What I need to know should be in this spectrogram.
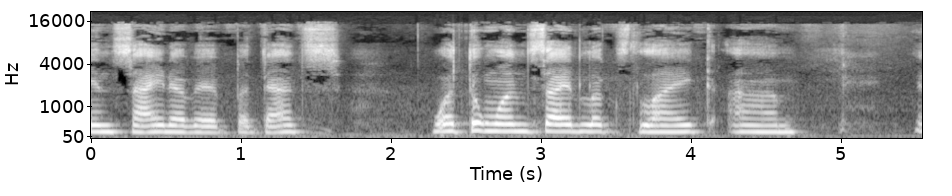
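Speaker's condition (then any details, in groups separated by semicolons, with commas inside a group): Cerebral palsy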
